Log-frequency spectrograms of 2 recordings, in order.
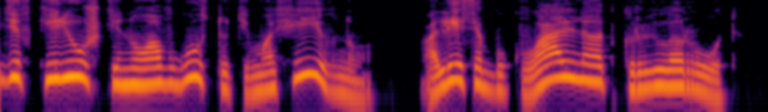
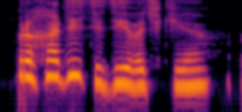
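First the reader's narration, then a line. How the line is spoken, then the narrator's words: Sweet ringing voice. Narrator (Russian): зазвенела она сладким голоском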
